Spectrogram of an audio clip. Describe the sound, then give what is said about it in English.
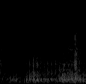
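A cat purring softly and steadily in the background, a low continuous rumble with a faint pulsing texture, no voices over it. “Oh, if you hear the cat, uh, something strange in the background, it's just the cat who wants to spend quality time all of a sudden.”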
